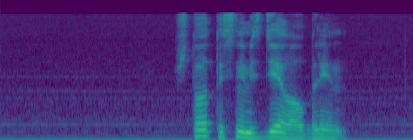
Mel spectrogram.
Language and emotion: Russian, neutral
